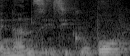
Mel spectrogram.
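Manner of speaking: normal talking voice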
